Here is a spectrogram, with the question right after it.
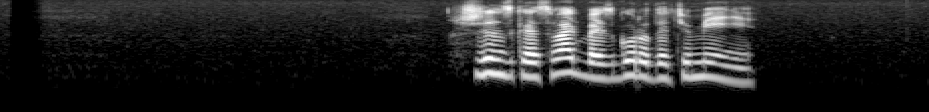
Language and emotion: Russian, neutral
